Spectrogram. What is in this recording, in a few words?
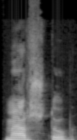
"marshdub", Archi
